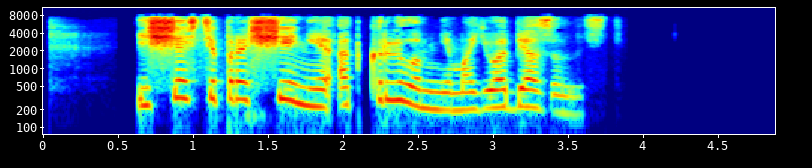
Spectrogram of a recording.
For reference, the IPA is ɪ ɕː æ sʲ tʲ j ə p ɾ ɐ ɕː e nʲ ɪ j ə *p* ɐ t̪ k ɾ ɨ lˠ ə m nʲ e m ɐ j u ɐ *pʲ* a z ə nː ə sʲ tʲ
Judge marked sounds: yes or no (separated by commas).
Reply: no, no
